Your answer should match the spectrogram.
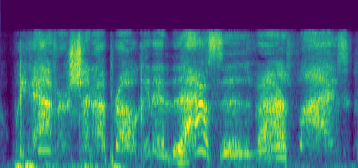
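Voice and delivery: fast, breathy whisper. A narrator's reading. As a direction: hiss it out under your breath. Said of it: "Sherry whispered".

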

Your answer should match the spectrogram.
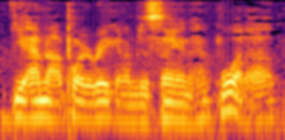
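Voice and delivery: plain reading voice

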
